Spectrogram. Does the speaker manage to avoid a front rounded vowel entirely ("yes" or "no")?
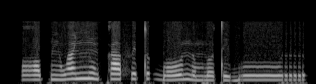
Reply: yes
